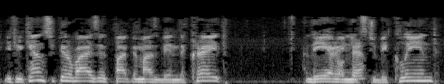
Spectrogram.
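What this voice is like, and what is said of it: Slight foreign accent. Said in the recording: “My accent is worse than yours... Yours is just very slight.”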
